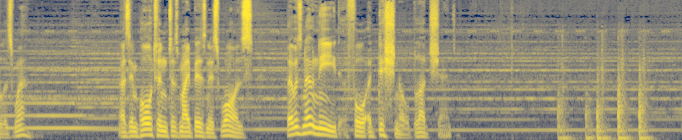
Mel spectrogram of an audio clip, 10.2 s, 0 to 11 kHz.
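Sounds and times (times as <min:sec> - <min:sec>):
speech: 0:00.1 - 0:00.6, 0:01.8 - 0:07.0
firm knocking on a wooden door: 0:08.4 - 0:09.9.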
